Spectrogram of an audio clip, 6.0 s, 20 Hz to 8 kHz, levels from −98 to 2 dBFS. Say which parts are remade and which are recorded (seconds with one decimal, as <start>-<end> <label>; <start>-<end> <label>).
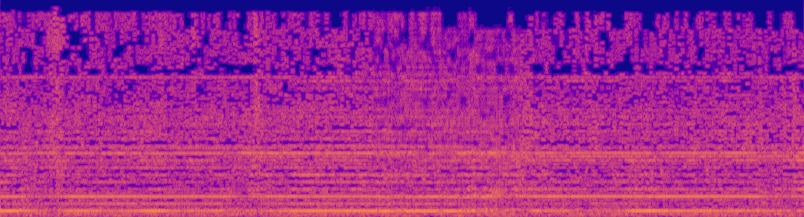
0.0-2.8 recorded; 2.8-3.9 remade; 3.9-6.0 recorded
